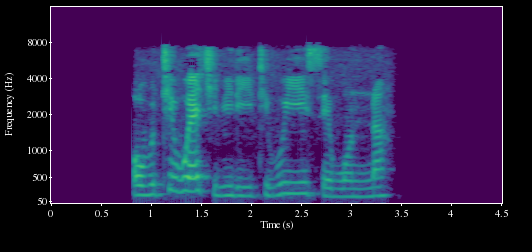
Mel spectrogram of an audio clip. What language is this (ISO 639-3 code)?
lug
